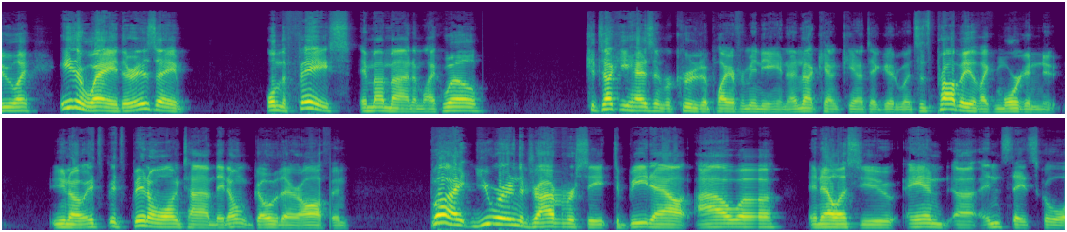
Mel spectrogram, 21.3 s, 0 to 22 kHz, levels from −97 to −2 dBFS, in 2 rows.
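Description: Overlap between stream segments at 4.81 s, just after "my mind I'm like": two 6-second segments' time stamps collide, and a sliver of real speech is trimmed, heard as a tiny skip. Loud pop from 13.81 to 13.94 s, after "don't go there": two sharp pops a few decibels above the speech, likely a voltage spike from a plug, switch or static, while the speech continues underneath. The same segment overlap recurs at 16.79 s, between "in the driver's seat" and "beat out", as another brief skip.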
